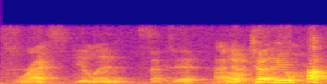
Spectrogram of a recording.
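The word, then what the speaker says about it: Raskulinecz: get on board I'll never be able to pronounce Nick's last name rasc Linus rasc Linus that's it took me while yeah It's Tricky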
